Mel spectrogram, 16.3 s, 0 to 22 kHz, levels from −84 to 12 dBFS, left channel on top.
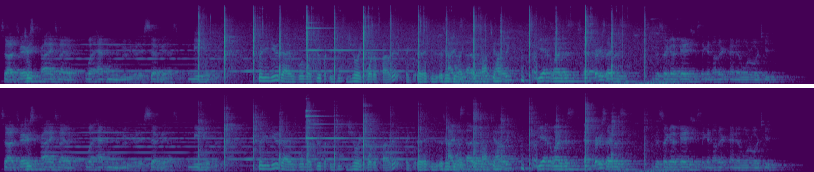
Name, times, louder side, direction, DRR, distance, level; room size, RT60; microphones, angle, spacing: voice 1, 0.0-4.4 8.9-10.2 10.7-12.5 13.0-15.4, equal, ahead, 2 dB, 1.9 m, -45 dB
sound 1, 0.8-8.3, right 1 dB, 75° right, 1.4 m, -54 dB
sound 2, 3.9-13.6, left 9 dB, 70° left, 0.6 m, -44 dB
voice 2, 5.1-10.3 10.6-10.8, left 2 dB, 20° left, 9 dB, 0.4 m, -44 dB
sound 3, 6.1-8.9, right 2 dB, 45° right, 1.2 m, -46 dB
22.0 x 7.3 x 8.0 m, 1.2 s
head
